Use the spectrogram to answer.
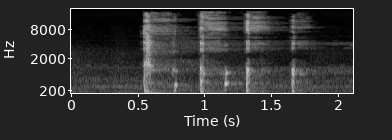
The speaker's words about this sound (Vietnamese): Ông cụ ho lên một hơi dài rồi đáp.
